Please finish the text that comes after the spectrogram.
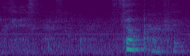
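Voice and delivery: charmed whisper; whisper, melting at it; overwhelmed by cuteness. Real, not acted. Cute grasshopper picture.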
